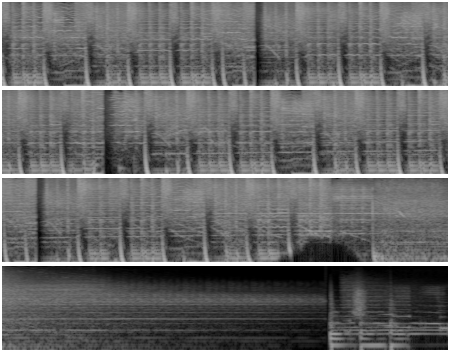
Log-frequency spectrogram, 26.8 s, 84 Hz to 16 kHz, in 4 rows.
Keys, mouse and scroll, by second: 2.4 5, 2.6 Return, 8.8-11.7 drag, 13.1-14.0 typing, 15.2-18.1 drag, 18.2-19.9 typing, 18.5 click, 21.4 typing, 22.9-25.3 drag, 24.3 typing, 26.1-26.7 typing.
